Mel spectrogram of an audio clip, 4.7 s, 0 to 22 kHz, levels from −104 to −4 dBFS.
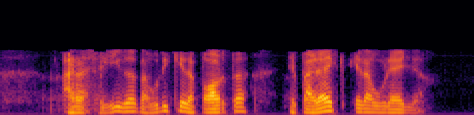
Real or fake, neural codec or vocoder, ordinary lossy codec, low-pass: fake; codec, 24 kHz, 6 kbps, HILCodec; MP3, 32 kbps; 3.6 kHz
